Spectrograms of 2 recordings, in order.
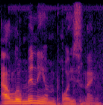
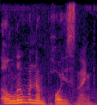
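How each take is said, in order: First: The word aluminium has five syllables. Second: The word aluminum has four syllables.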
